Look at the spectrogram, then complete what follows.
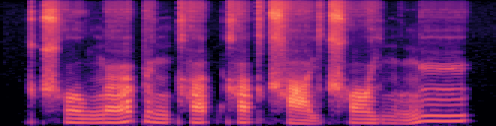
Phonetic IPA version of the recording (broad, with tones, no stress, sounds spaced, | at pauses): t͡sʰ o˨ w ŋ œː˨˥ p ɪ˨ ŋ kʰ ɐ˨˥ t̚ kʰ ɐ˨ k̚ t͡sʰ aː˨˩ j t͡sʰ ɔː˨ j ŋ ʊ˨˥ ŋ yː˥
